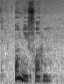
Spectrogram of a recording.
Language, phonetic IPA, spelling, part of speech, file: Polish, [ũˈɲifɔrm], uniform, noun, LL-Q809 (pol)-uniform.wav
